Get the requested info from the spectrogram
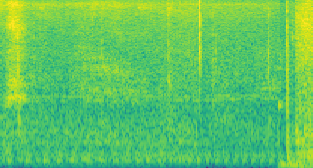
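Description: Steady room noise of a gym with a faint low hum, no voices; loud electronic dance music with a beat cuts in near the end.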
